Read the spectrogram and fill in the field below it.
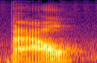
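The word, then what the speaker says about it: Bautz: Like my last name is BAU and then TZ, and it's OW, BOW.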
